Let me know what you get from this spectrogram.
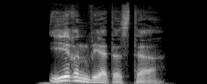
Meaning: inflection of ehrenwert: 1. strong/mixed nominative masculine singular superlative degree 2. strong genitive/dative feminine singular superlative degree 3. strong genitive plural superlative degree
- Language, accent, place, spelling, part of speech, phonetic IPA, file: German, Germany, Berlin, ehrenwertester, adjective, [ˈeːʁənˌveːɐ̯təstɐ], De-ehrenwertester.ogg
